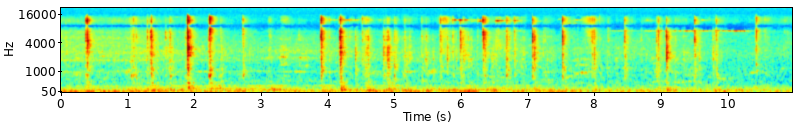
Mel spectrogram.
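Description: Faint, irregular small clicks and taps of hands fitting a PCIe card into a desktop PC case and working a screwdriver at its bracket, with the sharpest clicks about two and four seconds in.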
